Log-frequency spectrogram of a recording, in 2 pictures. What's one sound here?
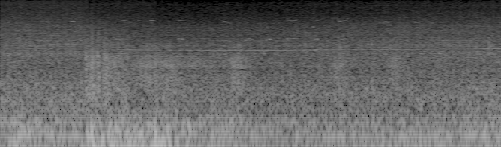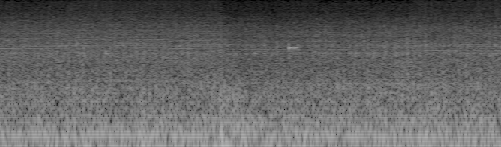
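Tank tracks clatter over rough ground.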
